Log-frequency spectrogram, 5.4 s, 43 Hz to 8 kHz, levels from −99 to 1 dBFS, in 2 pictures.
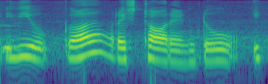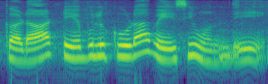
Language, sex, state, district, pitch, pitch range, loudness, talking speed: Telugu, female, Telangana, Hyderabad, 210 Hz, 190-240 Hz, -14 LUFS, 90 wpm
